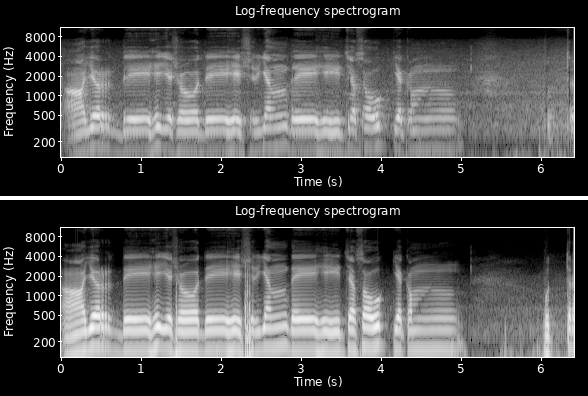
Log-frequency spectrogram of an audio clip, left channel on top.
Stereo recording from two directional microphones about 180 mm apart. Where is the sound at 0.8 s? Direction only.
55° right (ahead or behind).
